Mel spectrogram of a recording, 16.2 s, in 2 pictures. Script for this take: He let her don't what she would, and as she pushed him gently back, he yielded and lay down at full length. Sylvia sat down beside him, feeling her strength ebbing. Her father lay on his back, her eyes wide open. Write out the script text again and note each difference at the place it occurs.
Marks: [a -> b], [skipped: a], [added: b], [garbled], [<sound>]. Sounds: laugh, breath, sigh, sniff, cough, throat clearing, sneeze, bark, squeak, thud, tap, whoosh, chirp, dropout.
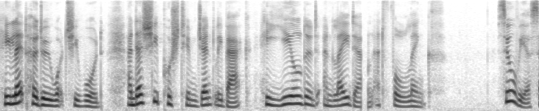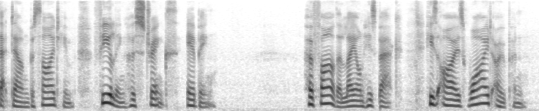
He let her [don't -> do] what she would, and as she pushed him gently back, he yielded and lay down [dropout] at full length. Sylvia sat down beside him, feeling her strength ebbing. Her father lay on his back, [her -> his] eyes wide open.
